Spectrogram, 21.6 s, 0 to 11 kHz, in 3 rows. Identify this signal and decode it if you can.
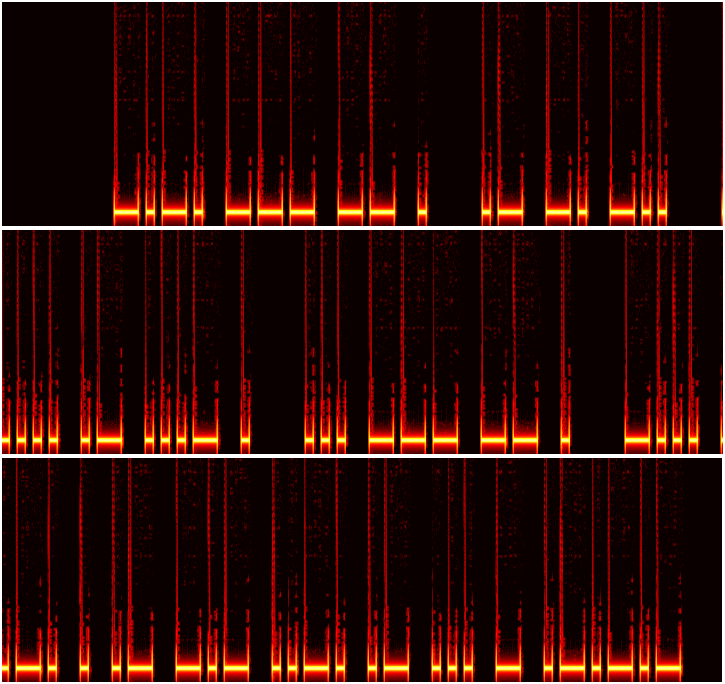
Morse code, heard as a keyed tone, about 15 wpm, 700 Hz. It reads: COME AND HAVE SOME BREAKFAST.
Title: Sentences from Top 1500 Words 15wpm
